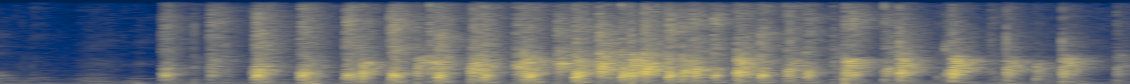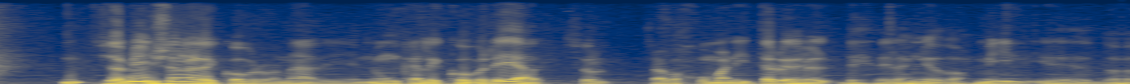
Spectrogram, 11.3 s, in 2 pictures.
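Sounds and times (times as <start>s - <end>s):
hand clapping: 0.8s - 5.8s
speech: 6.0s - 11.2s.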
